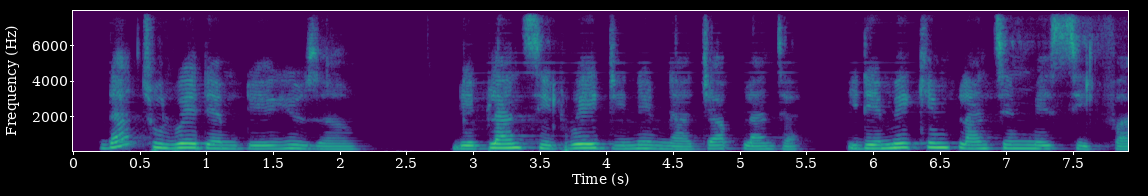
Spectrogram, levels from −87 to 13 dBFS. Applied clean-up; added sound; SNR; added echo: neural mask model DeepFilterNet 3.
